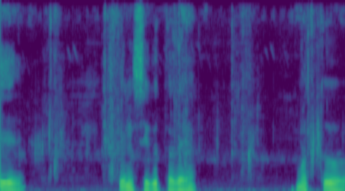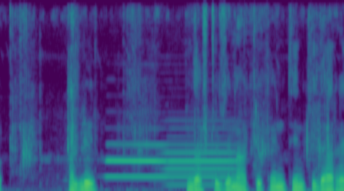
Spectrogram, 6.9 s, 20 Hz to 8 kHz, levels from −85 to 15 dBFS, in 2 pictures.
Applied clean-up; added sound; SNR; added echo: none; Wind instrument, woodwind instrument; 6 dB; none.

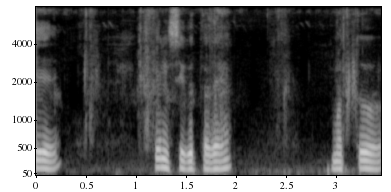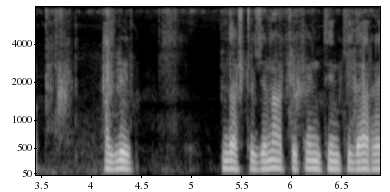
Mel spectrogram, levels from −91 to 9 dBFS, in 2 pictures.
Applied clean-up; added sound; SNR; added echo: neural mask model Resemble Enhance denoiser.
